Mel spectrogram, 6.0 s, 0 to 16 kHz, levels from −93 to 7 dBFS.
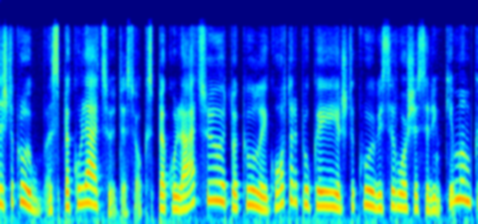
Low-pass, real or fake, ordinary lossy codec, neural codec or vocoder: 10.8 kHz; fake; Opus, 64 kbps; codec, 24 kHz, 1.2 kbps, DualCodec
